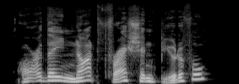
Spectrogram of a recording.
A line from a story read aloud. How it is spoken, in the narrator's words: I cried, with all the enthusiasm of a man fresh from the fogs of Baker Street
